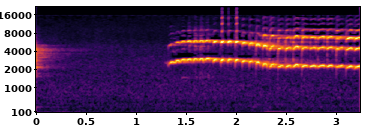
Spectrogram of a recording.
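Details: Cucak cungkok in active song with long bursts: after a quiet start, a loud, buzzy, fast-trembling whistled note begins and continues to the end.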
